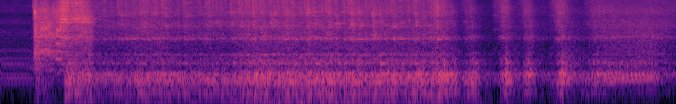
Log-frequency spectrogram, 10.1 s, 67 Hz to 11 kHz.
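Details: 1976 Dodge Dart V8 on its current Holley 780 vacuum-secondary carburetor, before the Edelbrock swap: quick crank, clean catch, then a steady, even idle with a few crisp throttle blips; normal start and idle.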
